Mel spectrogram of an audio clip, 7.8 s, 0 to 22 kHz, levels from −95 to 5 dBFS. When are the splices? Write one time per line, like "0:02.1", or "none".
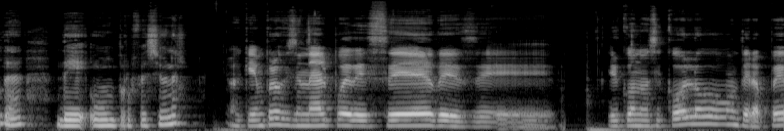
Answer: none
